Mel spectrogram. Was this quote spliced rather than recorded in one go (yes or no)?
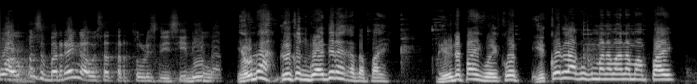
yes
